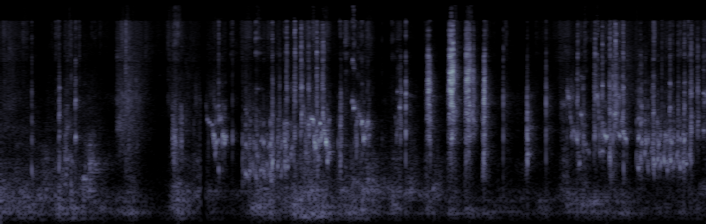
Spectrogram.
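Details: Happy pet budgerigars chattering, with dense high chirps and scratchy warbles. The calls grow into a rapid clicking run of sharp notes midway, then return to softer chirping.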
